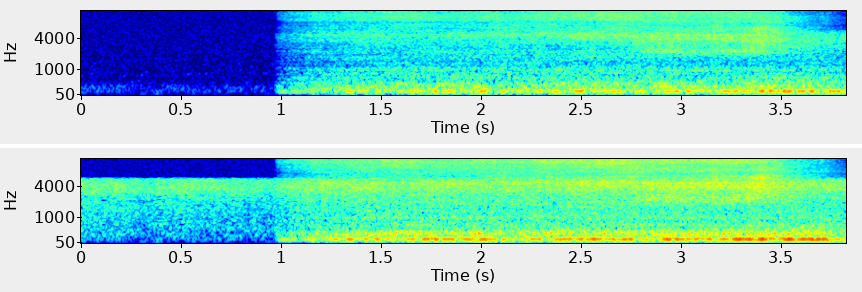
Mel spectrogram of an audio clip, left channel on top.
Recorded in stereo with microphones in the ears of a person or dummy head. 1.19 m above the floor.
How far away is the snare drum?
No snare drum in this recording.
